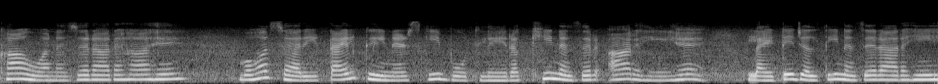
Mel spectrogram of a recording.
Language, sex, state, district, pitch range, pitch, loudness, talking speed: Hindi, female, Punjab, Kapurthala, 195-235 Hz, 220 Hz, -14 LUFS, 140 wpm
